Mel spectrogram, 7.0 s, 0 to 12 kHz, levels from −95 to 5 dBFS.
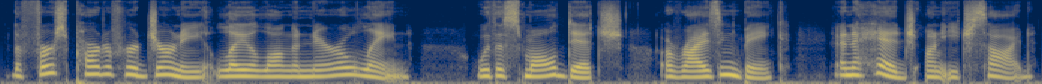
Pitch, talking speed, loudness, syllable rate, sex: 225 Hz, 205 wpm, -17 LUFS, 5.1 syllables/s, female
